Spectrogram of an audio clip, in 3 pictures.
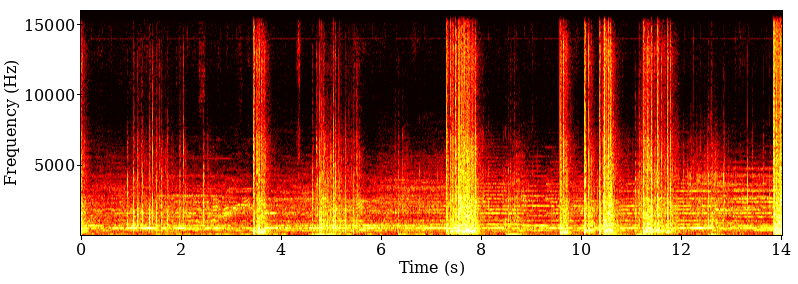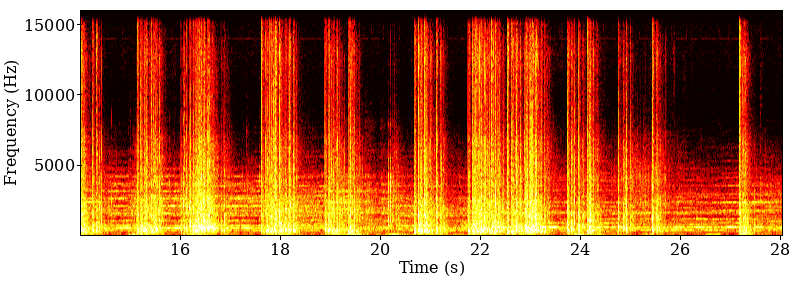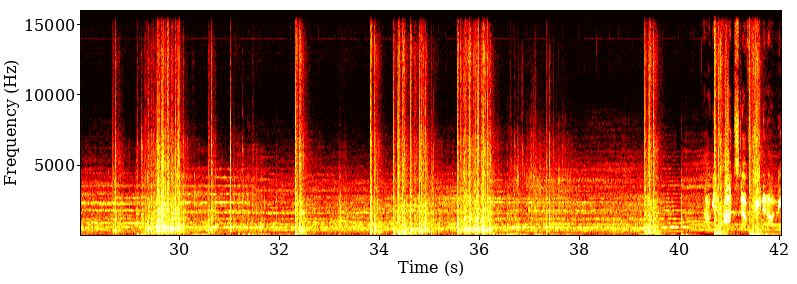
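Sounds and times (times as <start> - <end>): music playing: 0.0 - 42.0
fireworks booming: 4.6 - 13.0, 39.3 - 42.0.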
